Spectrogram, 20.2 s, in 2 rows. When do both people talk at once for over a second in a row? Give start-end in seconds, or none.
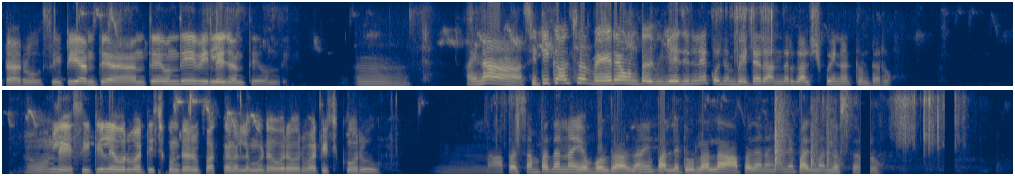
none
